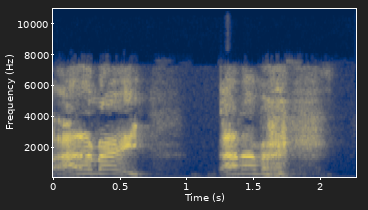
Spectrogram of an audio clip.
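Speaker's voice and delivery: very high, loud, drawn-out angry shout. Retelling how an angry woman called her child across a store: imitating an angry woman shouting. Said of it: "she was just shouting across the store".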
